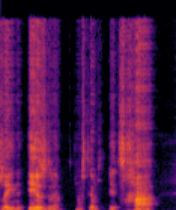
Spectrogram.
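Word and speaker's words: עזרא: Nós temos Etzra. Esdras, português, Esdras, hebraico, Etzra. Etzra.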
